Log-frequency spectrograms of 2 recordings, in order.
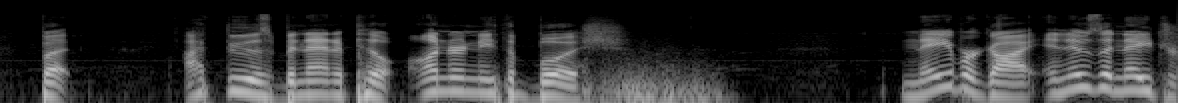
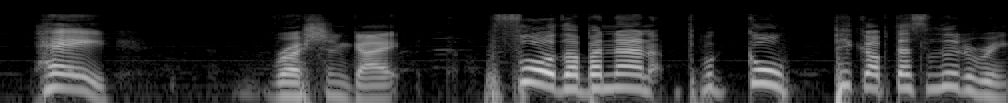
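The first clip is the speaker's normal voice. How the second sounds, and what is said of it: Put-on Russian accent. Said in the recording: “he has a Russian accent”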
